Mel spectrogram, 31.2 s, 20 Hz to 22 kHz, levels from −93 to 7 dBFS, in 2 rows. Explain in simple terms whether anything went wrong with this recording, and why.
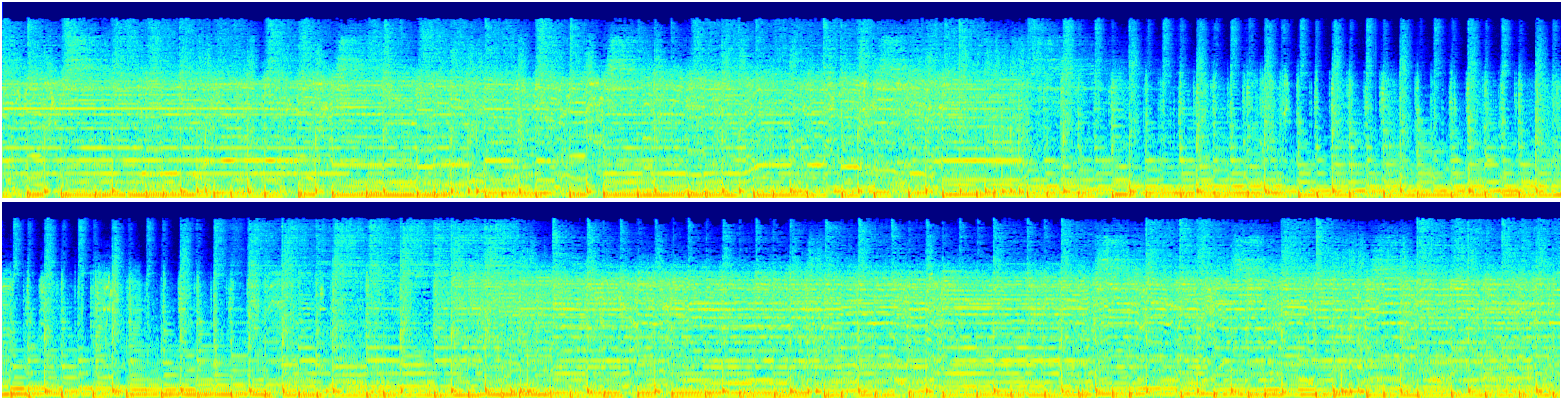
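Two loud pops break into the audio. The first, from 13.49 to 13.75 s, is a pair of fairly mild pops close together. The second, at 17.73 to 17.75 s, is a single sharp pop, much louder. Each is likely caused by a sudden electrical jolt, such as a plug, switch or static discharge. Unlike a dropout, the sound never stops. It keeps going underneath, and the pop sits on top.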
